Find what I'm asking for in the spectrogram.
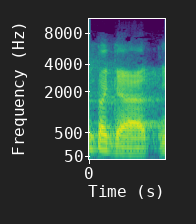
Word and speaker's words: Bhagat: It's actually Bhagat. You know, there's an Indian way to say it, and there's a English American way to say it, which is Bhagat.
